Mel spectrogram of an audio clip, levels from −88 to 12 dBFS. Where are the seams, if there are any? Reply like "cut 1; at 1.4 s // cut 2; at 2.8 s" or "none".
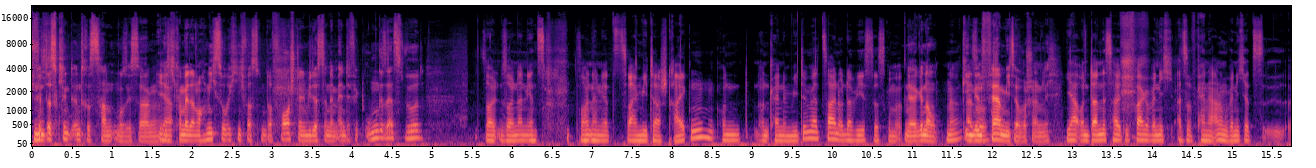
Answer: cut 1; at 5.4 s // cut 2; at 9.2 s // cut 3; at 10.9 s

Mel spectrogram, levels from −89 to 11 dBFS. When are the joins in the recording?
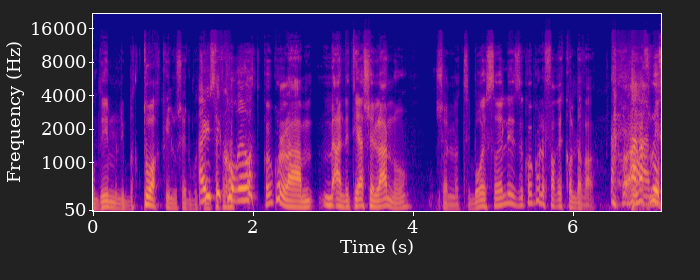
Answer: cut 1; at 2.1 s

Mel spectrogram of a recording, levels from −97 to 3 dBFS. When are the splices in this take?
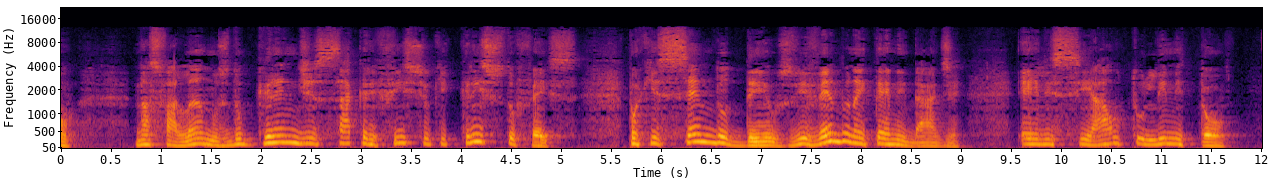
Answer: none

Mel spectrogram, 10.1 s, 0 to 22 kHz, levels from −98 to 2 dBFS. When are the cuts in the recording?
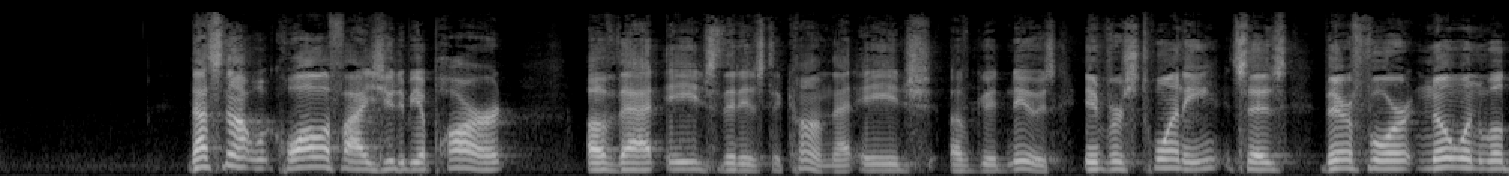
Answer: cut 1; at 7.1 s

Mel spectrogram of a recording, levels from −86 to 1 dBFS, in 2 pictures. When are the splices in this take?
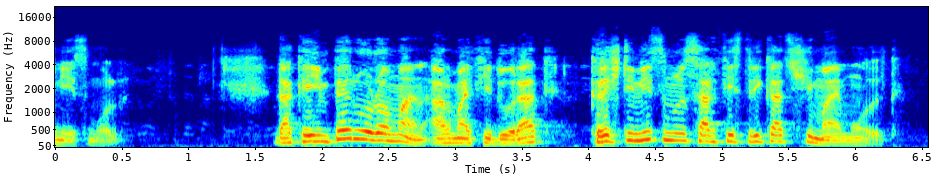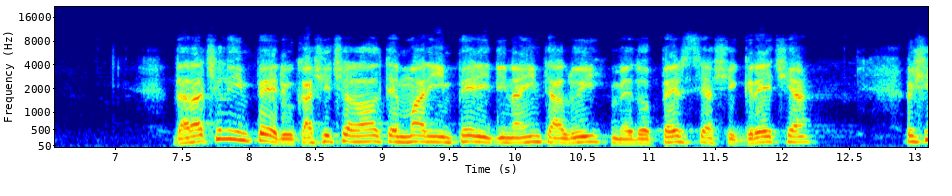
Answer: cut 1; at 3.9 s // cut 2; at 10.7 s

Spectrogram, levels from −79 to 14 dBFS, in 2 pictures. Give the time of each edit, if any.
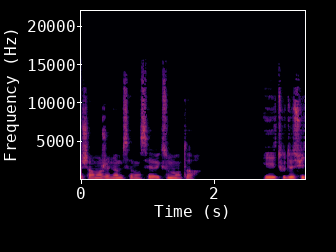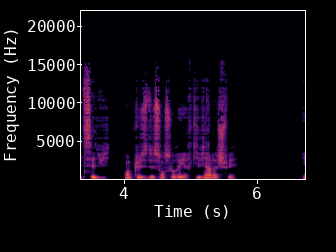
cut 1; at 2.6 s // cut 2; at 3.9 s

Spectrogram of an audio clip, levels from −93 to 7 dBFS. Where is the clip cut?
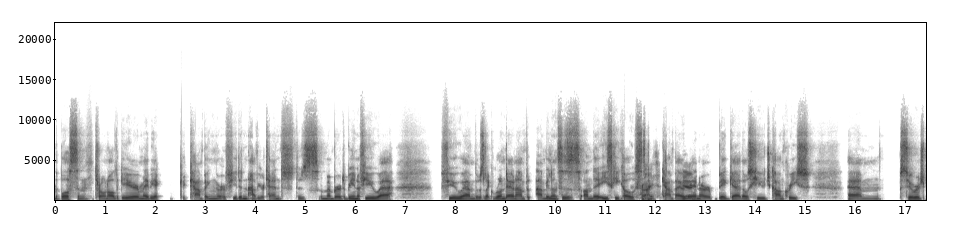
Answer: none

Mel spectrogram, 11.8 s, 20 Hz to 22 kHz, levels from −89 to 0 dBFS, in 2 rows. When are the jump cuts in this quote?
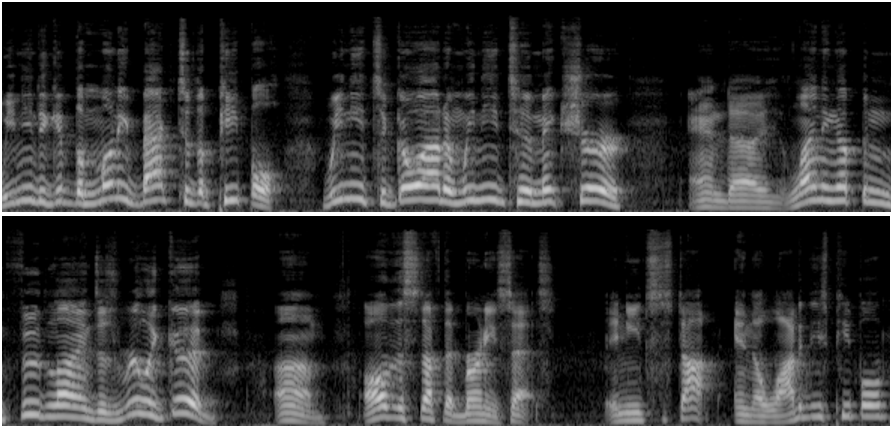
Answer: cut 1; at 9.9 s

